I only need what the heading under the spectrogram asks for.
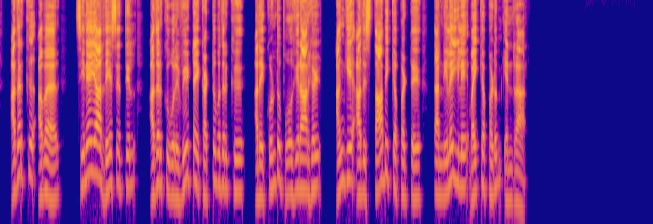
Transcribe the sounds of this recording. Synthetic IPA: ʔɐðɐrkɯʔɐʋɐɾ | sɪneːjaːɾd̪eːsɐt̪ːɪl | ʔɐðɐrkɯɔɾɯʋiːʈːɐɪkɐʈːɯʋɐðɐrkɯ | ʔɐðɐɪkːɔɳɖɯpoːɣɪraːɾɣɐɭ | ʔɐŋɡeːʔɐðɯst̪aːbɪkːɐpːɐʈːɯt̪ɐnːɪlɐjɪleːʋɐɪkːɐpːɐɽɯmʔɛndra̰ːɾ

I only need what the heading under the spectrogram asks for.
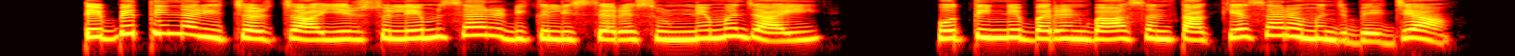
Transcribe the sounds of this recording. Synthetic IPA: t̪eːbet̪ɪnaɾit͡ʃɐɾt͡ʃajɐɾusleːmsɛːɾaɾikɐliːsɪjaɾesʊɽɳemɐ̃nd͡ʒaːi | ɦoːɾt̪ɪnẽbɐɾənbaːsɐ̃nt̪aːkɪjasɛːɾamɐ̃nd͡ʒbʱeːd͡ʒjaː

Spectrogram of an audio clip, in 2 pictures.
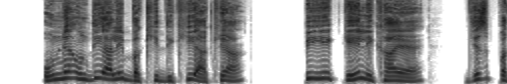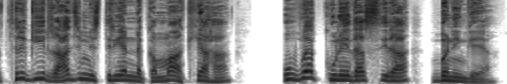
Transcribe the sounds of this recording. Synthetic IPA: ʊnːɛ̃ʊ̃nd̪iaːlibɐkʰid̪ɪkʰiaːkʰja | pieːkeːlɪkʰaːɛ | d͡ʒɪs̬pɐt̪ʰːəɾɡiɾaːd͡ʒmɪst̪ɾɪjãnɐkəmːaːkʰjaɦa | ʊʋɛkʊɽ̃ed̪asɪɾa | bɐɽ̃iɡɐja̰ː

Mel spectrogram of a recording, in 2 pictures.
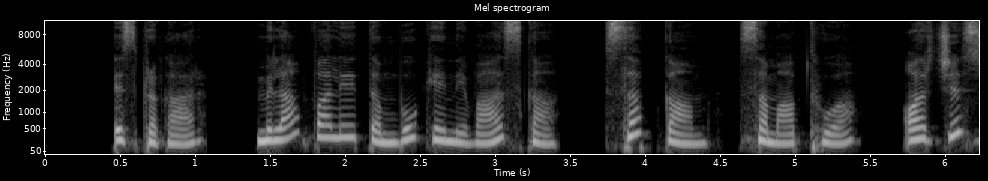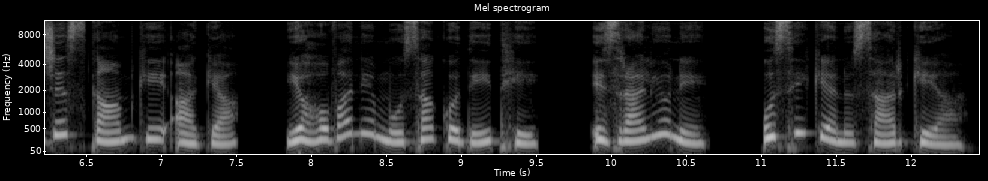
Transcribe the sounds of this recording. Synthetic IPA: ɪspɾɐkaːɾ | mɪlaːpʋaːlet̪ɐ̃mbukenɪʋaːz̥ka | sɐb̚kaːm | sɐmaːp̚t̪ɦʊa | ɔːɾd͡ʒɪsd͡ʒɪskaːmkiʔaːɡja | jɐɦoːʋanemuːsakod̪iːt̪ʰi | ɪsɾaːɪlijõne | ʊsikeɐnʊsaːɾkijaː

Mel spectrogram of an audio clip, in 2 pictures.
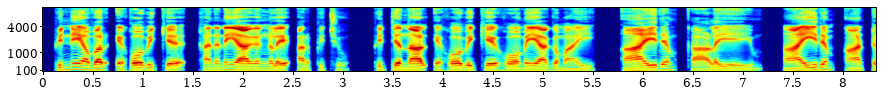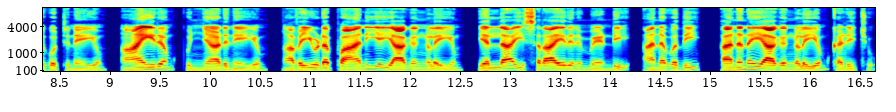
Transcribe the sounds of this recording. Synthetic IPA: pinːe̞ɐʋɐrje̞ho̞ːʋikʲːɨhɐnɐnɐjaːɡɐŋːɐɭe̞ʔɐrpit͡ɕːu | pitːenːaːɭje̞ɦo̞ːʋɐkʲːɨɦo̞ːmɐjaːɡɐmaːji | aːjiɾɐmkaːɭɐjeːjum | aːjiɾɐmaːʈːɨko̞tːine̞ːjumaːjiɾɐmkuɲːaːɽine̞ːjumɐʋɐjuɽe̞paːnijɐjaːɡɐŋːɐɭe̞jume̞lːaːisraːjeːlinumʋe̞ːɳɖiɐnɐʋɐd̪ihɐnɐnɐjaːɡɐŋːɐɭe̞jumkɐɻit͡ɕːu

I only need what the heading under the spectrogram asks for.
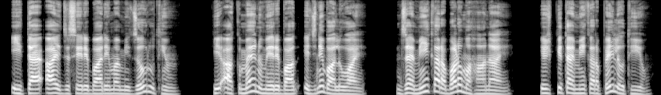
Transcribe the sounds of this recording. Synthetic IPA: it̪ɛːʔaːed͡ʒeseːɾebaːɾemɐ̃mĩzɐuːɾut̪ʰɪjũ | kiɐkmɛ̃ːnũmeːɾebaːd̪̚ɪd͡ʒnebaːloaːe | d͡zɛːmĩkɐɾabɐɽomɐɦaːnaːe | kɪʃkit̪ɛmĩkɐɾapɐilot̪ʰɪjoː

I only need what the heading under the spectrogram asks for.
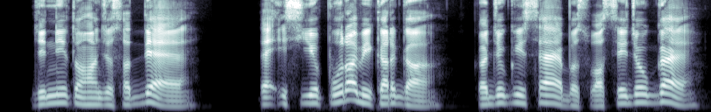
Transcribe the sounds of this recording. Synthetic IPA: d͡ʒɪnːit̪ʊɦãd͡ʒosɐd̪jaɛː | sɛʔɪsɪjopuːɾabʱikɐɾɡa̰ | kɐd͡ʒoːk̬isɛːbɐswaːsed͡ʒoːɡaɛː

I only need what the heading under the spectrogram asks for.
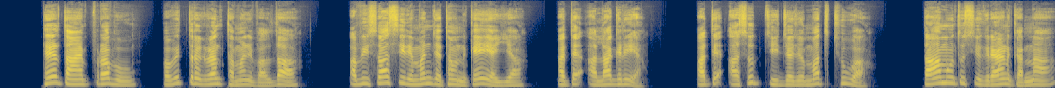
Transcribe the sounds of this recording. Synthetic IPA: ʈʰeːɾt̪ãːjẽpɾɐbu | pɐʋɪt̪ɾəɡɾə̃nt̪ʰamɐ̃nd͡ʒbɐld̪a | ɐʋɪswaːsiɾemɐ̃nd͡ʒet̪ʰɐũnəkeːiaːɪja | ɐt̪ɛʔɐlɐɡɾeːa̰ | ɐt̪ɛʔɐsʊd̪̚t͡ʃid͡ʒad͡ʒomɐt̪t͡ʃʰua | t̪amũt̪̬ʊsɪjoɡɾɛːɽ̃k̬ɐɾna

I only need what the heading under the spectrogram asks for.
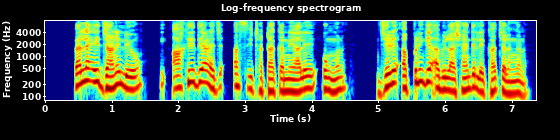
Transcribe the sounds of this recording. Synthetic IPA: pɛːlɛ̃ːeːd͡ʒaːɽ̃eːleːoː | kɪaːxʰɪɾiːd̪ɪjaːɽ̃ẽːt͡ʃəəsiːʈʰəʈːaːkəɾneːaːleɦõːŋɡəɳ | d͡ʒeːɽeːʔəpɽ̃iːɡɛːʔəbɪlaːʃaːẽːd̪eːleːkʰaːt͡ʃələŋɡəɳ

